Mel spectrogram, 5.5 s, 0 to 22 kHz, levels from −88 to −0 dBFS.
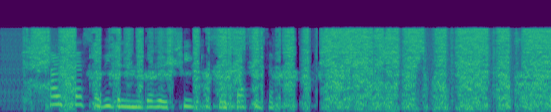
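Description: Speech suppressed in double talk runs from 0.76 to 3.23 s: the talker's level sinks by as much as about 25 dB and breaks up for roughly two seconds in total. This is likely an echo canceller that, with both sides speaking, could not tell this voice from loudspeaker echo and turned both down. An echo leak occurs within that span from 1.70 to 1.74 s, a brief faint copy of the voice arriving 248 ms late, about 25 dB below the speech, likely where the far end's canceller let its microphone's pickup slip back through.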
